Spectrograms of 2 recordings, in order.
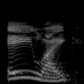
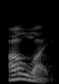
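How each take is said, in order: First: The first vowel is a full, emphasized A. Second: The first vowel is a weak short U. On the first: The speaker calls it wrong. "not a like" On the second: The speaker calls it right. "most of the time it will be alike"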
